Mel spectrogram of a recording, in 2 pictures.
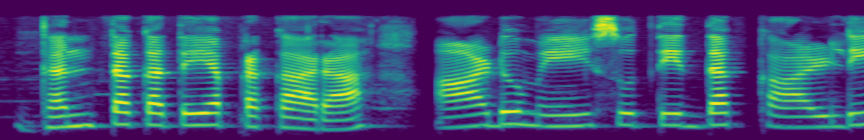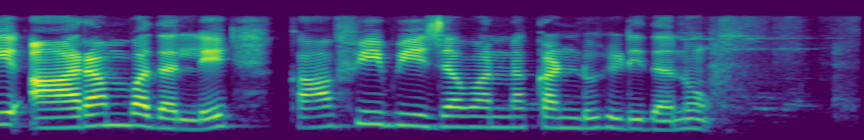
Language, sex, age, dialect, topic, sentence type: Kannada, female, 41-45, Coastal/Dakshin, agriculture, statement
